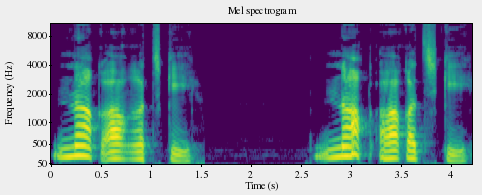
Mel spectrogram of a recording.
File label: "nak akvcke", Muscogee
